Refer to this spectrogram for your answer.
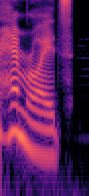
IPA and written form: ˈhem.ɚ.ɔɪdz (hemorrhoids)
